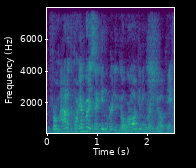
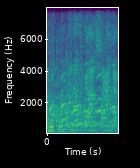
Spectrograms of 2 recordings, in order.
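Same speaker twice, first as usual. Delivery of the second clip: higher, louder and slow, laughing through it; laughing quote; 9 semitones higher, 10 dB louder than usual. Retold or imitated. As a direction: deliver her excuse while cracking up. Retelling colleague's reasoning, laughing.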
